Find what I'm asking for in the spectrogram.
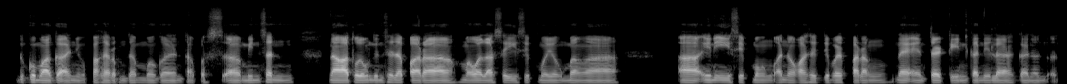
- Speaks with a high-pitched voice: No, very low, 95 Hz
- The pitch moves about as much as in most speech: No, narrow, 1.3 semitones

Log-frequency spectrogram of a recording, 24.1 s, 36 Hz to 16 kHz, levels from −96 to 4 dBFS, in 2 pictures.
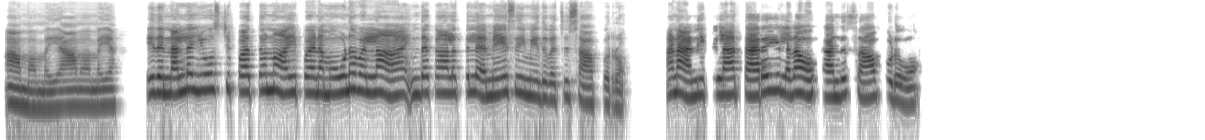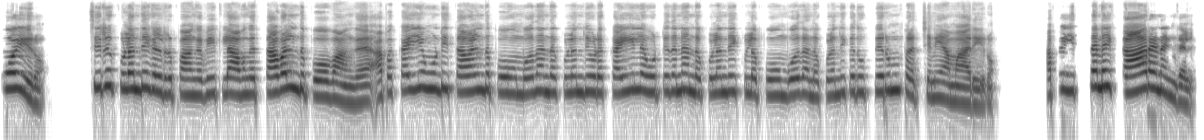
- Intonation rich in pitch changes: No, average, 3.8 semitones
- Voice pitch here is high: Yes, very high, 280 Hz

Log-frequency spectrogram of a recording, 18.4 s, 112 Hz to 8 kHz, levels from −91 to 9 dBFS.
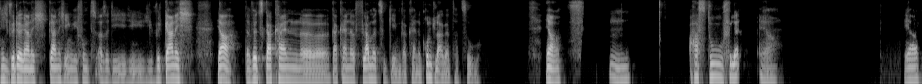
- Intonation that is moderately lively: No, narrow, 2.3 semitones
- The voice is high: No, low, 130 Hz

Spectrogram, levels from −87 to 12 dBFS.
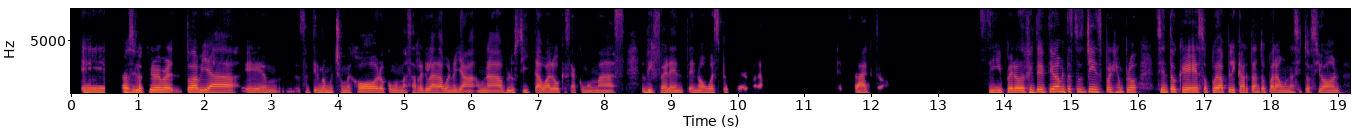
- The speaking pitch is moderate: Yes, medium, 180 Hz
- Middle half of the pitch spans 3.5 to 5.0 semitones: No, average, 2.9 semitones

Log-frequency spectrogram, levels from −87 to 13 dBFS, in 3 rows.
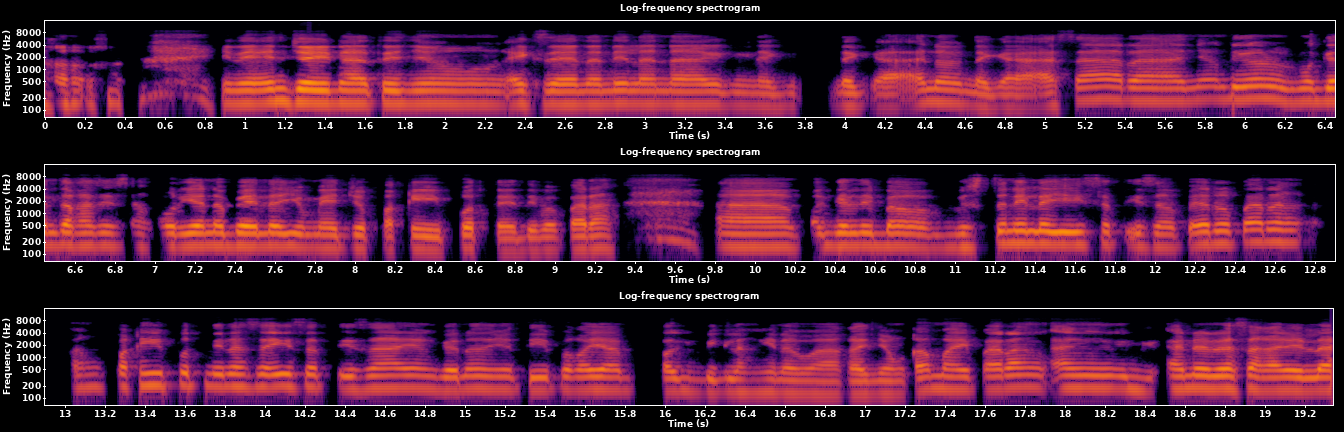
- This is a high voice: No, medium, 165 Hz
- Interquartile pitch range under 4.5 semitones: Yes, average, 3.0 semitones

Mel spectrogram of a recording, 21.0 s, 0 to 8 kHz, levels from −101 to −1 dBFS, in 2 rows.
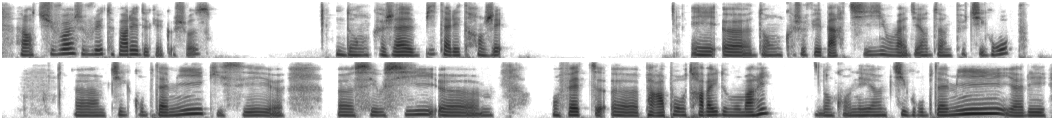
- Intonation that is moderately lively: Yes, average, 3.3 semitones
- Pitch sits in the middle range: Yes, medium, 175 Hz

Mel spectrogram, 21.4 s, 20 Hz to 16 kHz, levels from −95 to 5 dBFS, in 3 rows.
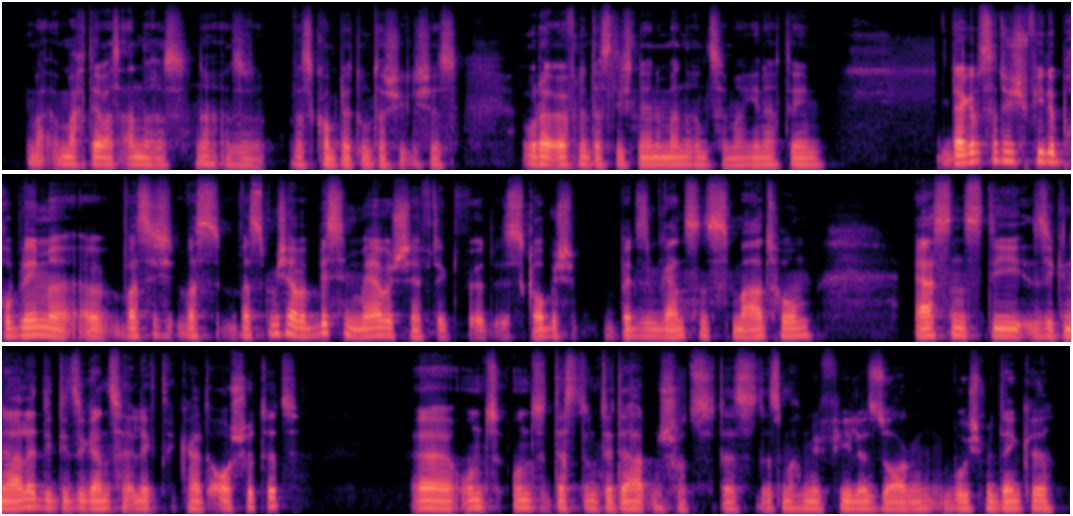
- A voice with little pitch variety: Yes, narrow, 1.6 semitones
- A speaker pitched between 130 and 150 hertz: No, low, 115 Hz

